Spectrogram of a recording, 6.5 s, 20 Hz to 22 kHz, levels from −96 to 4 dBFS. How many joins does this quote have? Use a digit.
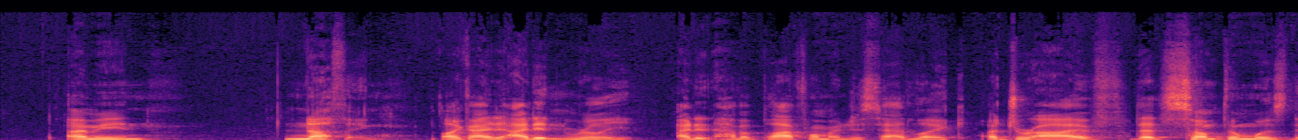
2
